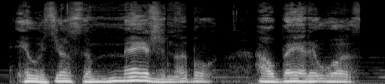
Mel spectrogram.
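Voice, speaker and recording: Over music in the background, a man with an American accent speaks at a very slow pace and medium pitch with fairly even intonation. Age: 80s+. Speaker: WWII pilot and war veteran. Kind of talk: interview answer.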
